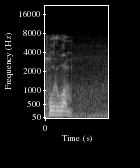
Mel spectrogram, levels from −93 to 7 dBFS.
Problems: background sounds at intervals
